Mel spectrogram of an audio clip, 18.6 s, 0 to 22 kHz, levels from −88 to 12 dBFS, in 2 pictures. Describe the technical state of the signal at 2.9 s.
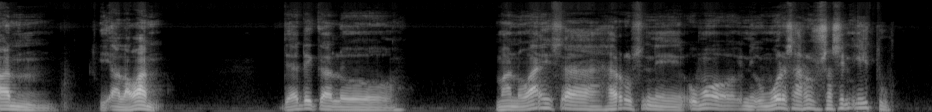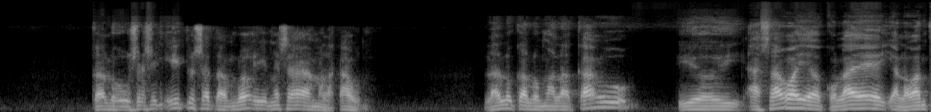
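At 2.9 s the speech signal is intact, with no fault to be heard at that moment.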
